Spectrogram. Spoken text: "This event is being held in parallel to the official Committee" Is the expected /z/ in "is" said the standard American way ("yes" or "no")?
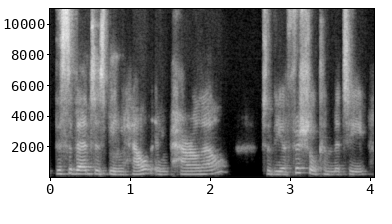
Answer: yes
